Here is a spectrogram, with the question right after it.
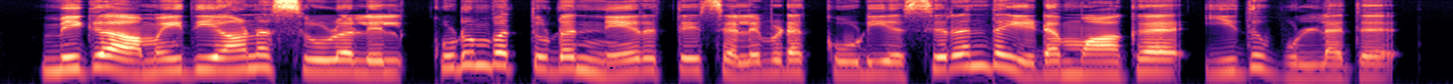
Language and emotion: Tamil, neutral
